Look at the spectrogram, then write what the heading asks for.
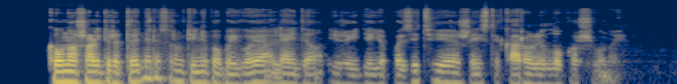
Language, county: Lithuanian, Alytus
